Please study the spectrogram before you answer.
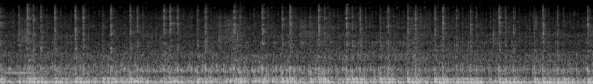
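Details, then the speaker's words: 1988 Harley FXR after lifter-noise repair with pushrod adjustment and cam change: even, loping V-twin idle with only a light top-end tick; no valve tapping, noise gone. "I'm not hearing valve noise that's a good sign [Music] I don't hear no tapping noise"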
